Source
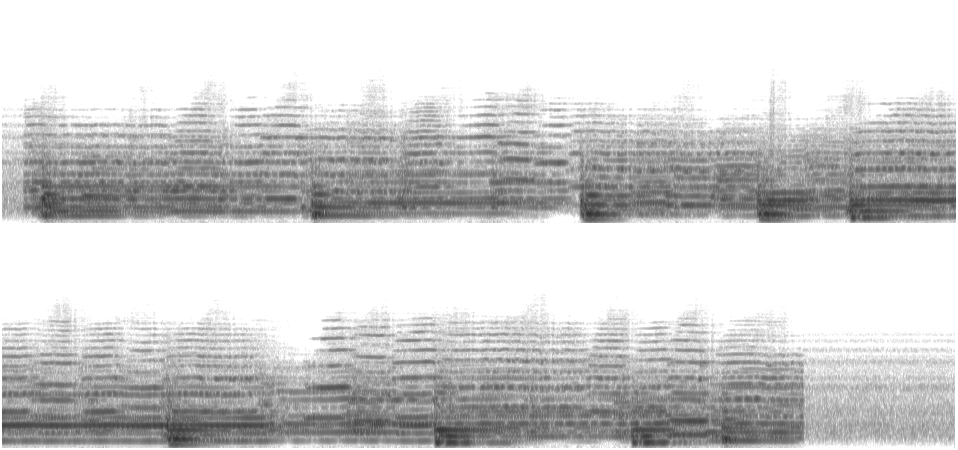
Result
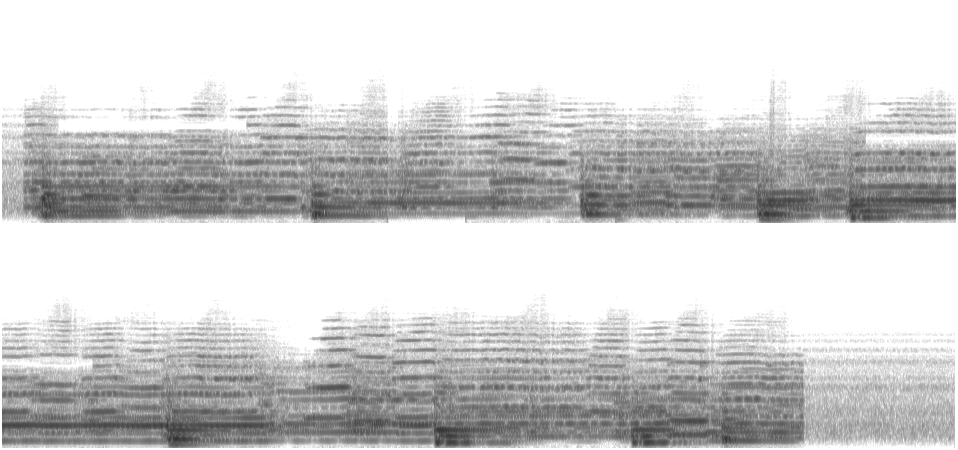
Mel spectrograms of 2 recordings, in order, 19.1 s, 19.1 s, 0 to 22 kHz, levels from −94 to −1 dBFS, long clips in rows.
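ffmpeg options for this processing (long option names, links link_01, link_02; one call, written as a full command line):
ffmpeg -i in.wav -filter_complex "[0:a]asettb=1/sr,asplit=3[link_01][link_02][link_03];[link_01]atrim=end=0.574[link_04];[link_02]atrim=start=0.57:end=2.46,asetpts=PTS-STARTPTS,afade=type=in:duration=0.004:curve=qsin,afade=type=out:start_time=1.886:duration=0.004:curve=qsin,asuperstop=centerf=2200:order=8:qfactor=4.2[link_05];[link_03]atrim=start=2.456[link_06];[link_04][link_05]acrossfade=duration=0.004:curve1=hsin:curve2=qsin[link_07];[link_07][link_06]acrossfade=duration=0.004:curve1=qsin:curve2=hsin,asettb=1/sr,asplit=3[link_08][link_09][link_10];[link_08]atrim=end=3.864[link_11];[link_09]atrim=start=3.86:end=6.15,asetpts=PTS-STARTPTS,afade=type=in:duration=0.004:curve=qsin,afade=type=out:start_time=2.286:duration=0.004:curve=qsin,acrossover=split=160|1800[link_12][link_13][link_14];[link_14]adelay=110[link_15];[link_12]adelay=780[link_16];[link_16][link_13][link_15]amix=inputs=3:normalize=0,atrim=end_sample=100989[link_17];[link_10]atrim=start=6.146[link_18];[link_11][link_17]acrossfade=duration=0.004:curve1=hsin:curve2=qsin[link_19];[link_19][link_18]acrossfade=duration=0.004:curve1=qsin:curve2=hsin,asettb=1/sr,asplit=3[link_20][link_21][link_22];[link_20]atrim=end=8.644[link_23];[link_21]atrim=start=8.64:end=10.46,asetpts=PTS-STARTPTS,afade=type=in:duration=0.004:curve=qsin,afade=type=out:start_time=1.816:duration=0.004:curve=qsin,asuperstop=centerf=1700:order=4:qfactor=2.8[link_24];[link_22]atrim=start=10.456[link_25];[link_23][link_24]acrossfade=duration=0.004:curve1=hsin:curve2=qsin[link_26];[link_26][link_25]acrossfade=duration=0.004:curve1=qsin:curve2=hsin,asettb=1/sr,asplit=3[link_27][link_28][link_29];[link_27]atrim=end=11.414[link_30];[link_28]atrim=start=11.41:end=13.59,asetpts=PTS-STARTPTS,afade=type=in:duration=0.004:curve=qsin,afade=type=out:start_time=2.176:duration=0.004:curve=qsin,equalizer=frequency=1800:width_type=o:width=0.77:gain=4.5[link_31];[link_29]atrim=start=13.586[link_32];[link_30][link_31]acrossfade=duration=0.004:curve1=hsin:curve2=qsin[link_33];[link_33][link_32]acrossfade=duration=0.004:curve1=qsin:curve2=hsin" out.wav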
